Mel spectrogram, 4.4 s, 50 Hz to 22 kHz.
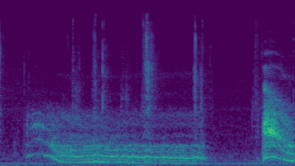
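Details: An African serval mating with an F3 Savannah cat, its companion since kittenhood, gives a long, low, wavering yowl, followed by a sharper, louder cry.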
